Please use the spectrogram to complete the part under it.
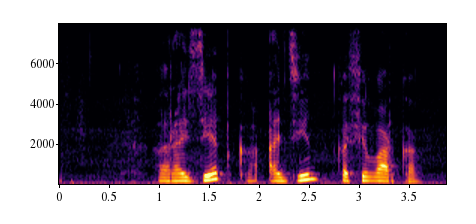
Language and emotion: Russian, neutral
